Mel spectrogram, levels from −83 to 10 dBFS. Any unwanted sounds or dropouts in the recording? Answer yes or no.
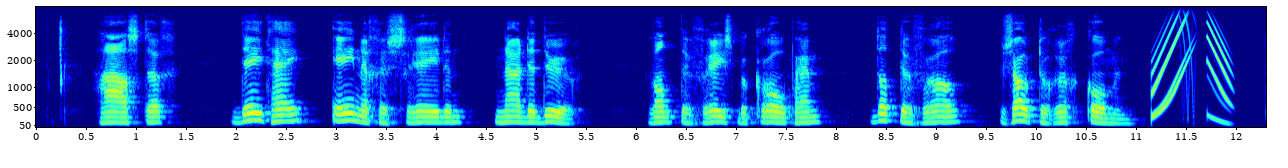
yes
